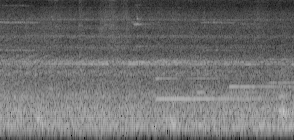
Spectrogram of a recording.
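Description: train

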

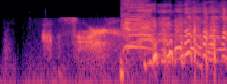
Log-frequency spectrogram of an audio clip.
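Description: sneeze

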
